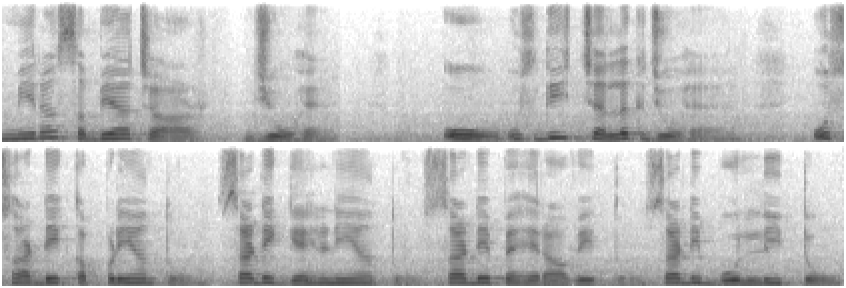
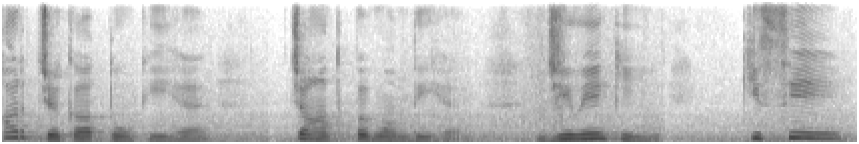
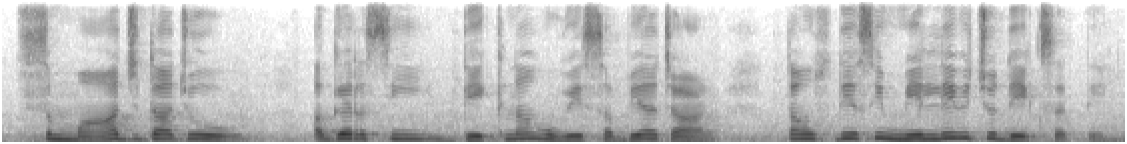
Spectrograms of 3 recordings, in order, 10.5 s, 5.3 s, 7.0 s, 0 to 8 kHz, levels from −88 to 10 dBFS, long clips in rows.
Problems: background sounds at intervals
